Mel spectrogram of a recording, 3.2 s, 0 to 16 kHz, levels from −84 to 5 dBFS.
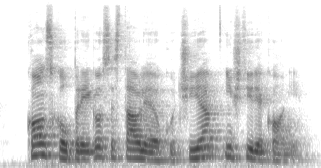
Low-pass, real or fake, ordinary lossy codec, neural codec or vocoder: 14.4 kHz; real; Opus, 64 kbps; none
